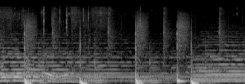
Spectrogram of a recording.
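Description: Background music with a steady beat, about two beats a second, over held tones.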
